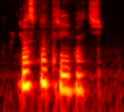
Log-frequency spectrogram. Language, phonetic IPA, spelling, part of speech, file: Polish, [ˌrɔspaˈtrɨvat͡ɕ], rozpatrywać, verb, LL-Q809 (pol)-rozpatrywać.wav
